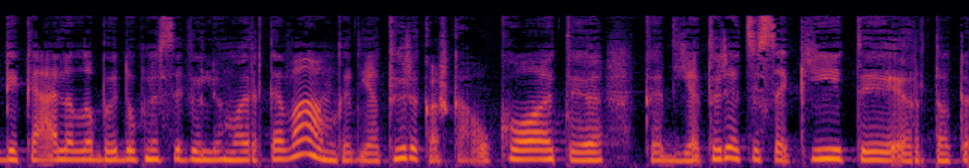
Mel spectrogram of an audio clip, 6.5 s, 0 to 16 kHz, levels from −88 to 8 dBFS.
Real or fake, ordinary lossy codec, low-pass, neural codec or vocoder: fake; MP3, 48 kbps; 14.4 kHz; codec, 44.1 kHz, 3.4 kbps, Pupu-Codec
